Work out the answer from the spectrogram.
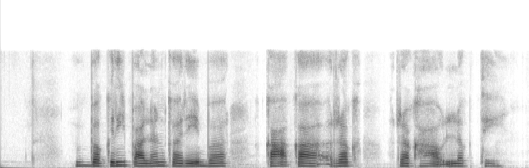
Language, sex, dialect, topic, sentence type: Chhattisgarhi, female, Western/Budati/Khatahi, agriculture, question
